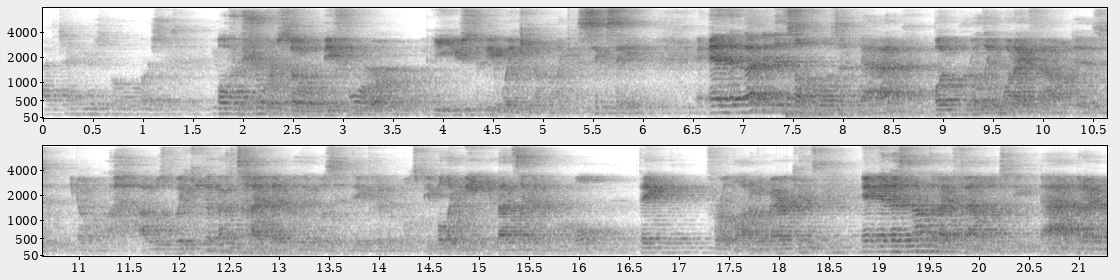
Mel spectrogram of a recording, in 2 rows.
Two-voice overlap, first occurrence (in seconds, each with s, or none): 1.7 s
